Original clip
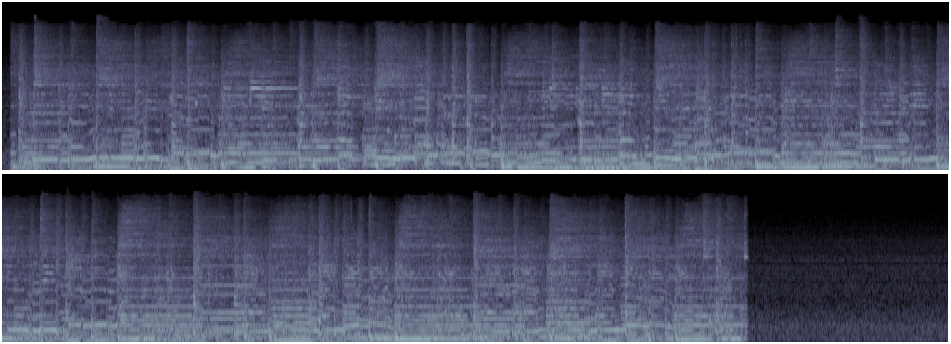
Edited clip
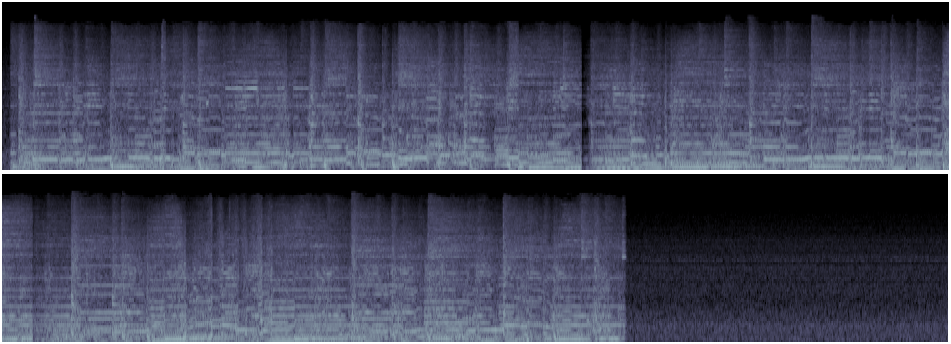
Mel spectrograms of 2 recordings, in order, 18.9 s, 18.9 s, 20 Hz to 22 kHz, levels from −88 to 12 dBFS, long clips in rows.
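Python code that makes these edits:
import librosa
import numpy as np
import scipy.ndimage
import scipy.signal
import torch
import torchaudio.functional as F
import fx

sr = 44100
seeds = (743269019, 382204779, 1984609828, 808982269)

y = fx.edit(x, sr, fx.swap(start_s=0.63, length_s=0.89, other_s=8.89, other_length_s=1.0),
    fx.reverse_span(start_s=2.12, length_s=0.68),
    fx.swap(start_s=3.33, length_s=0.51, other_s=4.53, other_length_s=0.52),
    fx.fade_in_span(start_s=5.68, length_s=0.31),
    fx.cut(start_s=6.53, length_s=1.22),
    fx.fade_in_from(start_s=10.99, length_s=0.35, floor_db=-12.0),
    fx.reverse_span(start_s=12.31, length_s=1.3), tone=tone)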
